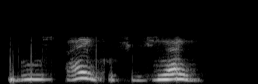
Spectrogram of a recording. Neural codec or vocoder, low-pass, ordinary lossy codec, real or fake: codec, 16 kHz, 16 kbps, FunCodec, trained on Chinese and English, 50 frames a second; 3.6 kHz; AAC, 16 kbps; fake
